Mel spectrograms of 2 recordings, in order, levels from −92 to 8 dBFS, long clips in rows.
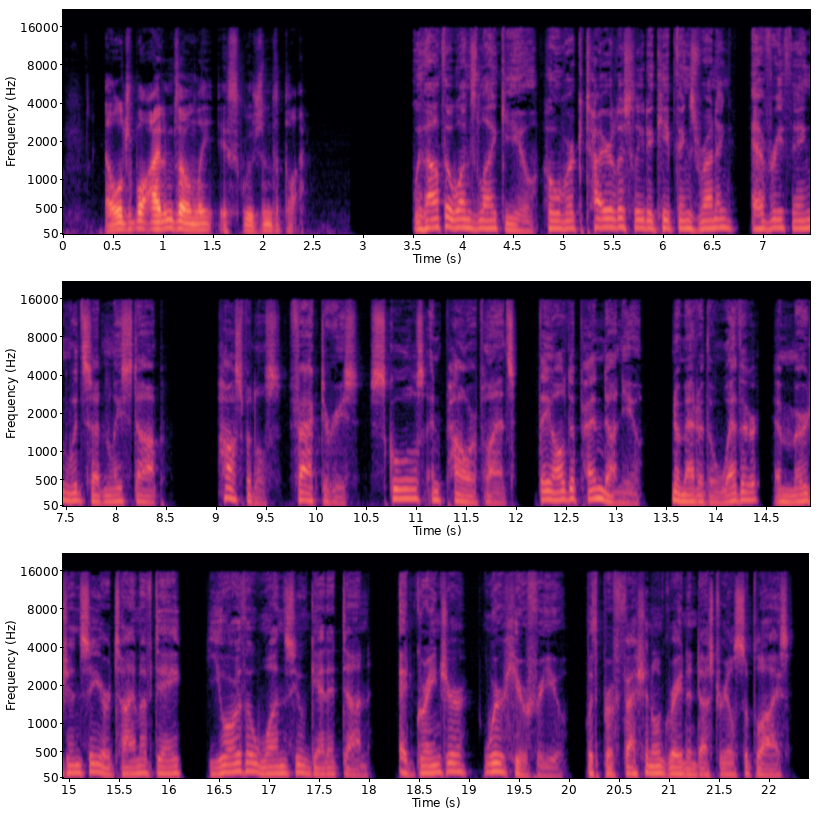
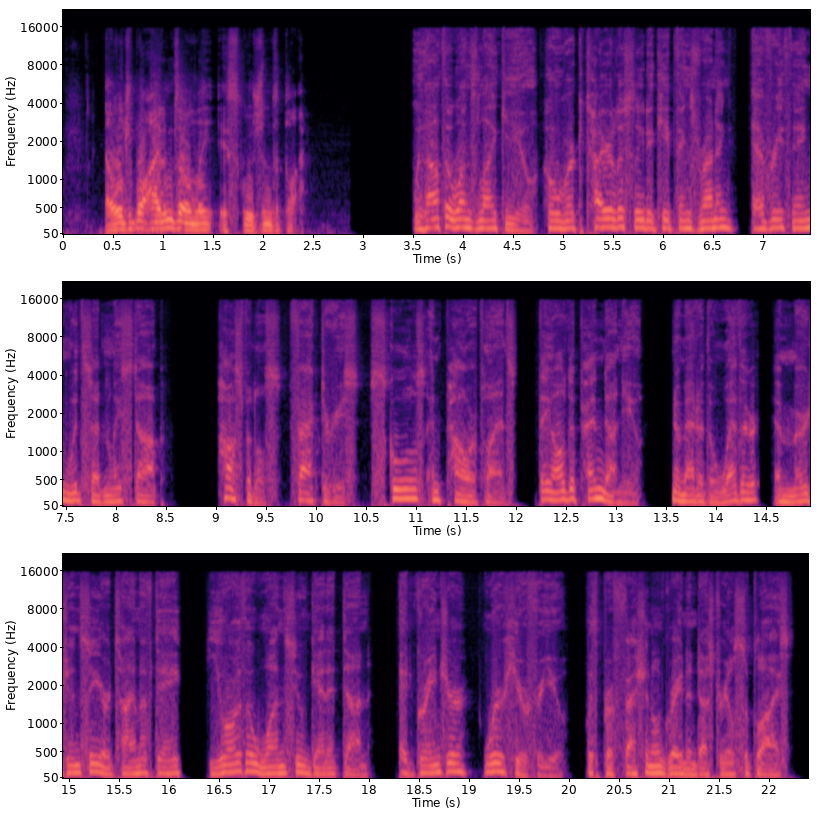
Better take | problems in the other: first | distortion; heavy; 7 dB below the speech

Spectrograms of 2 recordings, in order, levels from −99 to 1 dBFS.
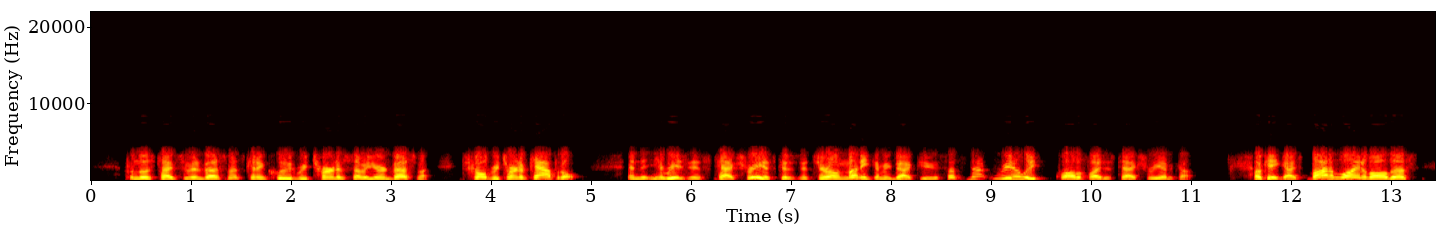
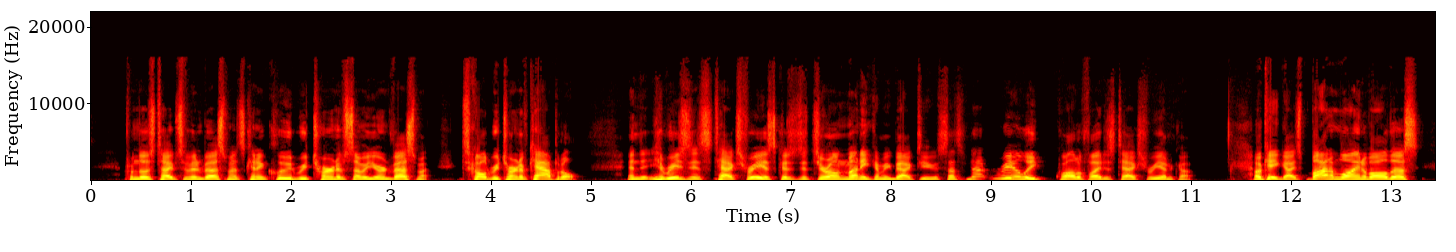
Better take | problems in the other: second | phone-call audio; poor line

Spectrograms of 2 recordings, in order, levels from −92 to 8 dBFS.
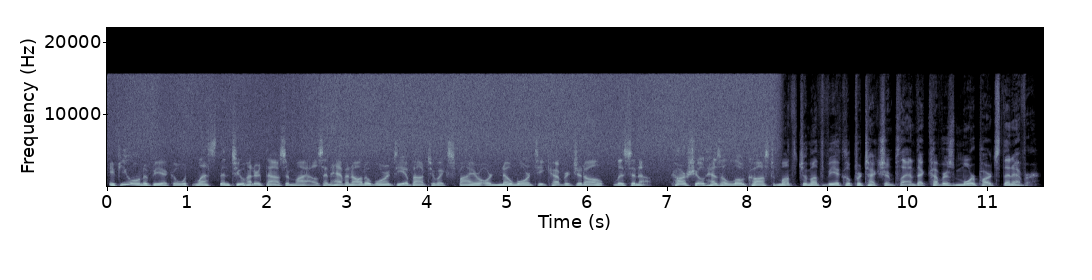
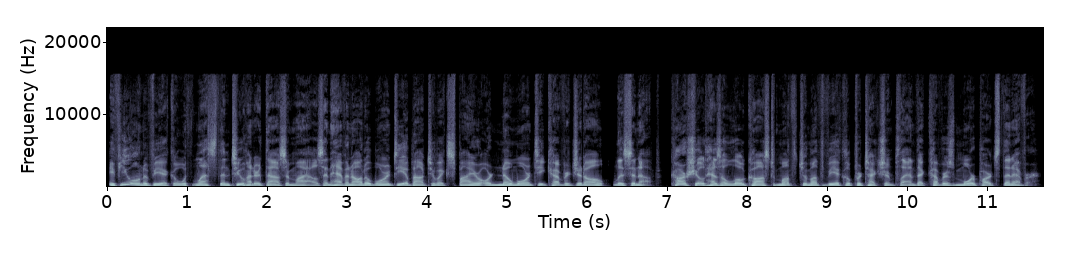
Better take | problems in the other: second | hiss; loud; until 8.5 s; 7 dB below the speech

